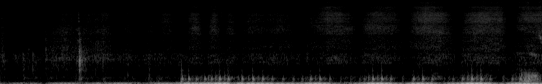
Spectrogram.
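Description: Paper flap glued onto a journal page and rubbed down by hand, a close dry scratchy rhythm of quick strokes in repeated bursts, with no voice.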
